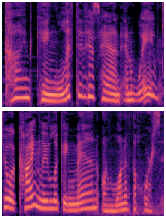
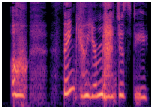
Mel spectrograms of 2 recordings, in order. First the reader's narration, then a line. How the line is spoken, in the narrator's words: Pashe cried, as tears of joy filled her eyes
